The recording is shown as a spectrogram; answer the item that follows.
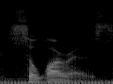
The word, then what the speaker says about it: saguaros: they are saguaros.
